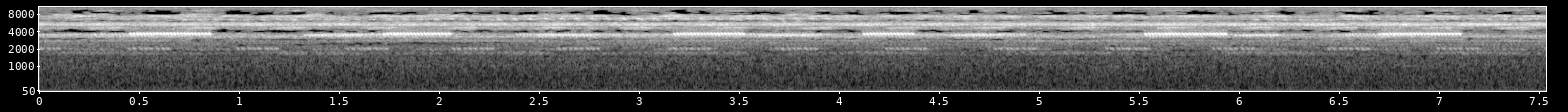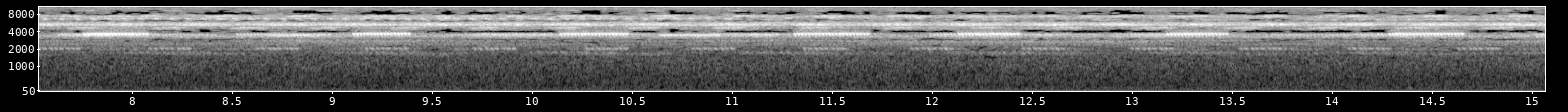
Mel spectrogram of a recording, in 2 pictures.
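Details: Evening park chorus of crickets, a continuous shrill high-pitched trill layered with rhythmic pulses about every second, many callers blending together, no other voices, a soft low rumble underneath.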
